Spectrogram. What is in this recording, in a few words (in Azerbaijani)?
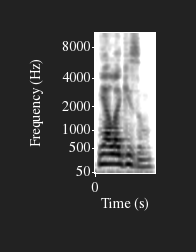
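"neologizm", Azerbaijani; Orfoqrafiya Lüğəti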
